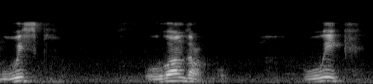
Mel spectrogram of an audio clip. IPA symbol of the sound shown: w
